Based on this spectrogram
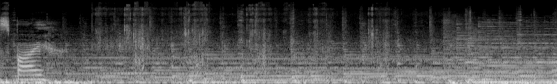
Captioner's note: sound of footsteps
